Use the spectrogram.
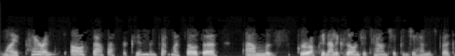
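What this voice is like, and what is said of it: British English accent. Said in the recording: “sounds British in English ... the accent is a British accent.”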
